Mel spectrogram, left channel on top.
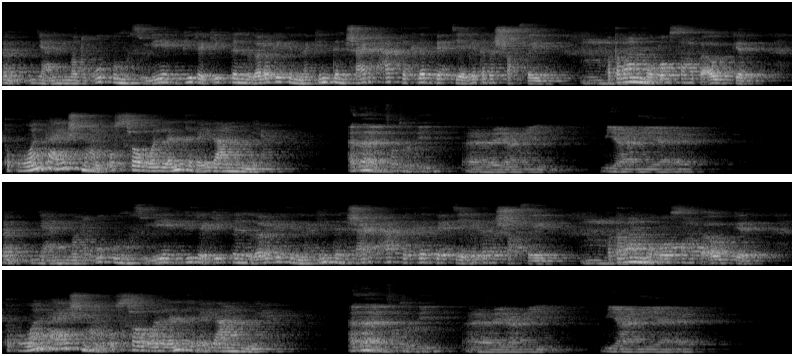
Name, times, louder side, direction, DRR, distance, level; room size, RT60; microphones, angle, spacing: voice 1, 0.0-5.9 6.1-10.6, left 2 dB, 60° left, -2 dB, 0.4 m, -27 dB
voice 2, 5.8-6.2 11.4-12.2 12.5-13.4 13.9-14.7, left 1 dB, 85° left, -4 dB, 1.1 m, -33 dB
4.3 x 2.4 x 4.0 m, 1.2 s
head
